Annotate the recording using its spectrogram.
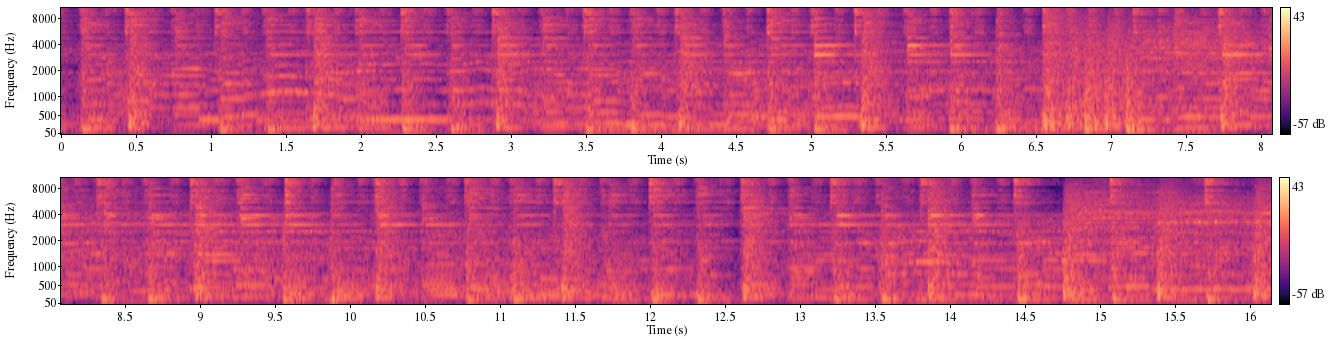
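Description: Live rock band playing an instrumental break: a Les Paul-style electric guitar plays a lead line over a steady drum-kit beat and bass.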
